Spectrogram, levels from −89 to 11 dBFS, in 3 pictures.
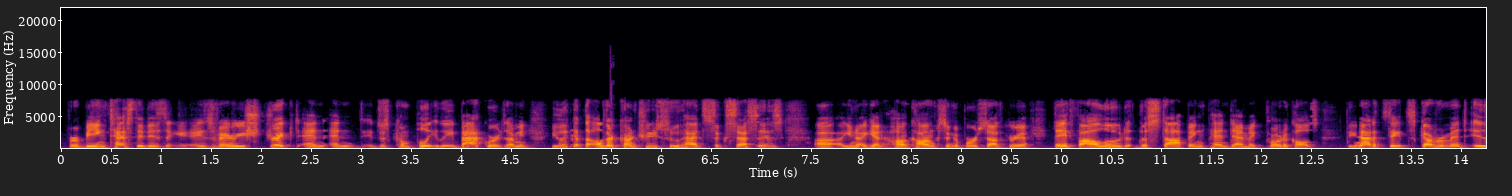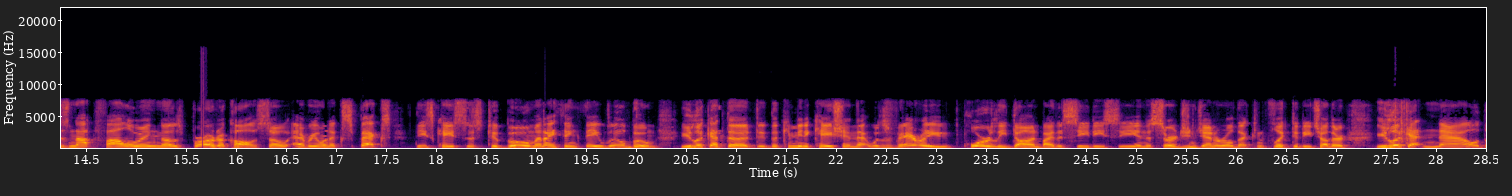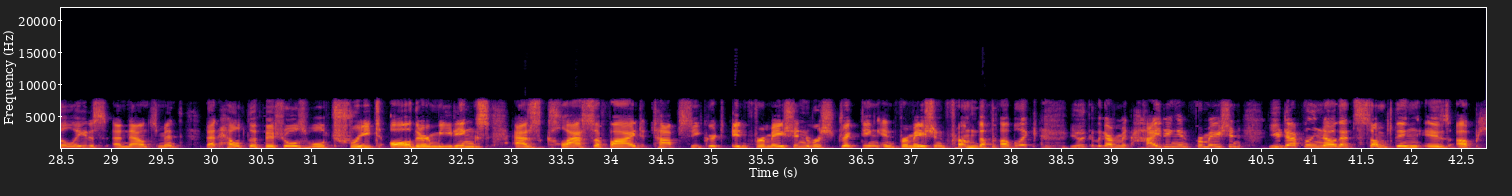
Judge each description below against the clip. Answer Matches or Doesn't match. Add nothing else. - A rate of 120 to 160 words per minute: Doesn't match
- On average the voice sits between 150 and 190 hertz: Matches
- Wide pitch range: Doesn't match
